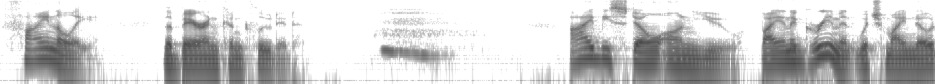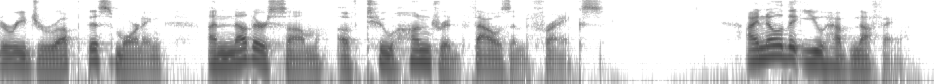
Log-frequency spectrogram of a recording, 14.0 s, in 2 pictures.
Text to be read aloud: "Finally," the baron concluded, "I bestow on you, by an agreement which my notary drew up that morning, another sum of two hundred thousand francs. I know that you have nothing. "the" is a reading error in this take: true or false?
false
